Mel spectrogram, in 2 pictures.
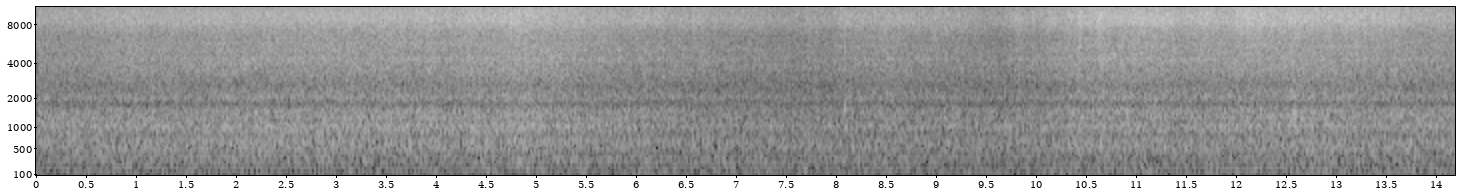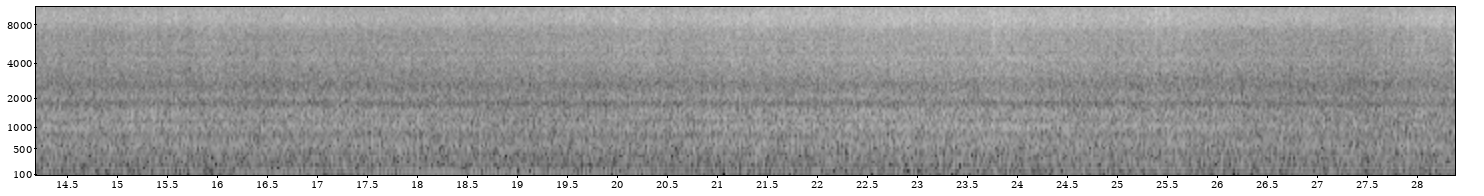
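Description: A motor fishing boat's engine running steadily under a constant wash of sea and wind noise. Its low hum comes up most plainly around the middle.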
